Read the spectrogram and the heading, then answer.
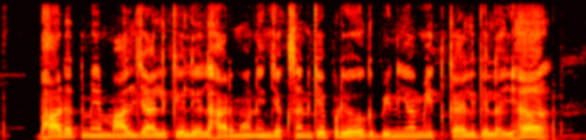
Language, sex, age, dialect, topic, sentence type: Magahi, male, 25-30, Western, agriculture, statement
